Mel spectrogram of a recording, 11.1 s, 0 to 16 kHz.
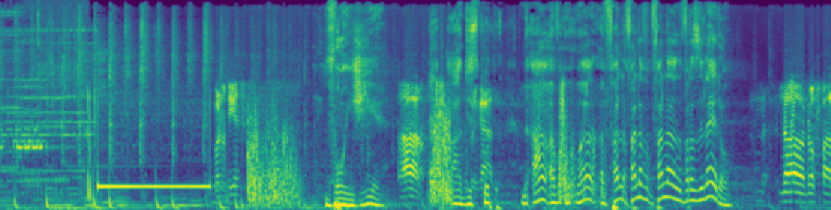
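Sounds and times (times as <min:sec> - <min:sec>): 
telephone ringing in electronic tones: 0:00.4 - 0:03.1
speech: 0:02.9 - 0:11.0.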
